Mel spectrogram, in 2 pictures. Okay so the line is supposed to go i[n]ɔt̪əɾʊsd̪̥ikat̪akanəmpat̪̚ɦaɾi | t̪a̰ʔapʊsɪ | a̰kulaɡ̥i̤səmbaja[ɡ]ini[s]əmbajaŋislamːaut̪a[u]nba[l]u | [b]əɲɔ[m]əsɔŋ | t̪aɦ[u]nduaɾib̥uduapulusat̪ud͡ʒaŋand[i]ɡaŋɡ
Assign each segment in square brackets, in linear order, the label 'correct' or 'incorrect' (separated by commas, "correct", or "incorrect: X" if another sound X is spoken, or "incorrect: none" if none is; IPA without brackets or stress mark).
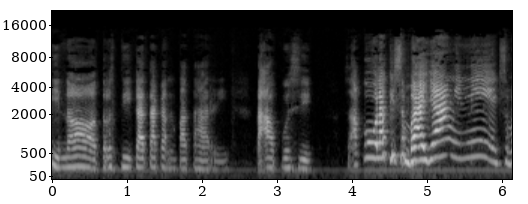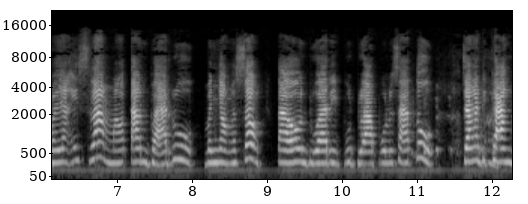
correct, incorrect: ŋ, correct, incorrect: ʊ, incorrect: ɾ, incorrect: m, incorrect: ŋ, incorrect: ʊ, correct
